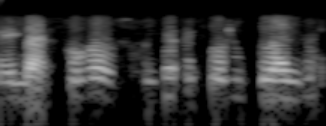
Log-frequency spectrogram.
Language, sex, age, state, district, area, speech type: Marathi, male, 30-45, Maharashtra, Washim, urban, conversation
